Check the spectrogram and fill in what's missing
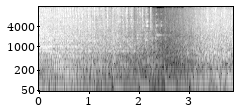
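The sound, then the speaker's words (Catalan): A small generator engine runs steadily, its loud, buzzy drone carrying a fast mechanical chatter, dipping briefly in the middle before returning to full strength; it powers household appliances such as a kitchen robot and a washing machine. “I si no, donem el motor i bueno, va un robot, va tot una mica, va una rentadora, va tot, però gastem molt, eh?”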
